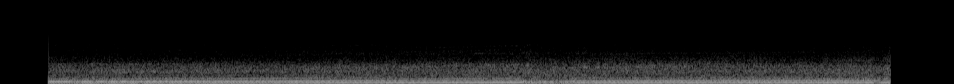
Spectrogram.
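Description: Motorcycle engine running while riding, heard on board, its note sinking slightly and then dipping briefly about five seconds in before running steady again; the sound starts and cuts off abruptly.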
